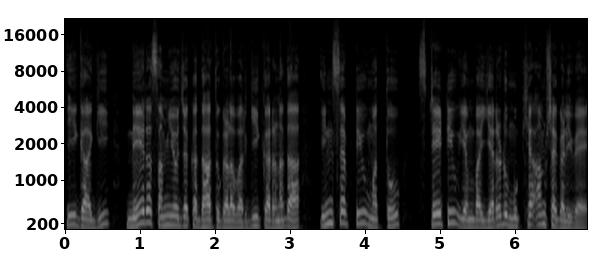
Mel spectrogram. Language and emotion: Kannada, neutral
